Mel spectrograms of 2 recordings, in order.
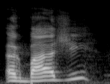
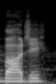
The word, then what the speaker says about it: Agbaji: Yeah, there's Ochai. Agbaji? – That's correct. Ochai Agbaji.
